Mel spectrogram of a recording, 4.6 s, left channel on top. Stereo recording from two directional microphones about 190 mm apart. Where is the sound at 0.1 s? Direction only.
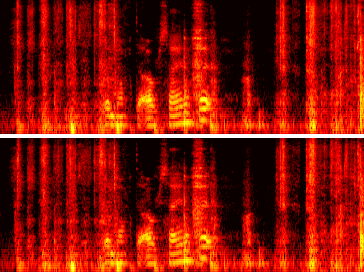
20° left (ahead or behind).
